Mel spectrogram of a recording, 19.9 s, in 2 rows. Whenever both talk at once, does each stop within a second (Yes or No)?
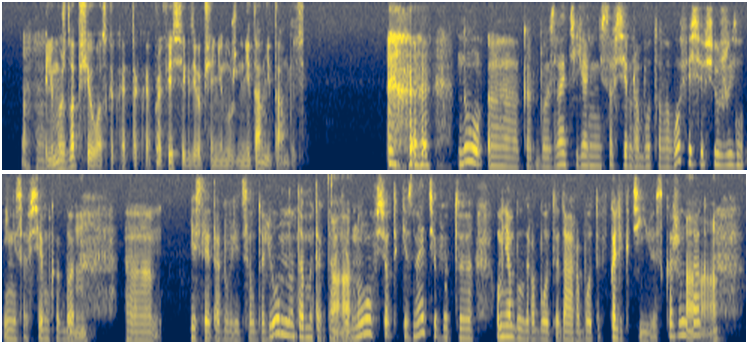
Yes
